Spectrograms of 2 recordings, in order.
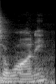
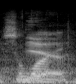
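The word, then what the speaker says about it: Suwanee: Can you think of a river that's got 3 syllables in it? The man's Sewanee. S-U-W-A-N-E-E. Sewanee.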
